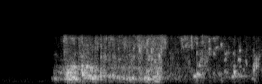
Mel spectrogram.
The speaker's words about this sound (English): I was a little busy there for a minute. That was my collar bracket going down the toilet.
